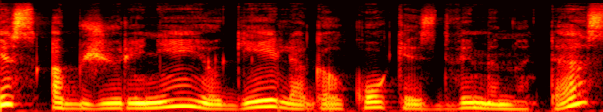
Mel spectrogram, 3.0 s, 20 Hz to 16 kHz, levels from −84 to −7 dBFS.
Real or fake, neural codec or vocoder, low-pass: real; none; 14.4 kHz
